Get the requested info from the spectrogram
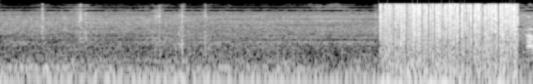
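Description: Steady low rumble of a car cabin on the move. About three seconds in, a loud rushing burst of noise lasts about a second and cuts off suddenly.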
